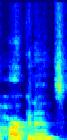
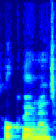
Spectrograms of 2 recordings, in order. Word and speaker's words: Harkonnen: houses of power and then you have the harkinins harkonnens harkonnens depending on how you say that uh or how you pronounce that they pronounce it differently i imagine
